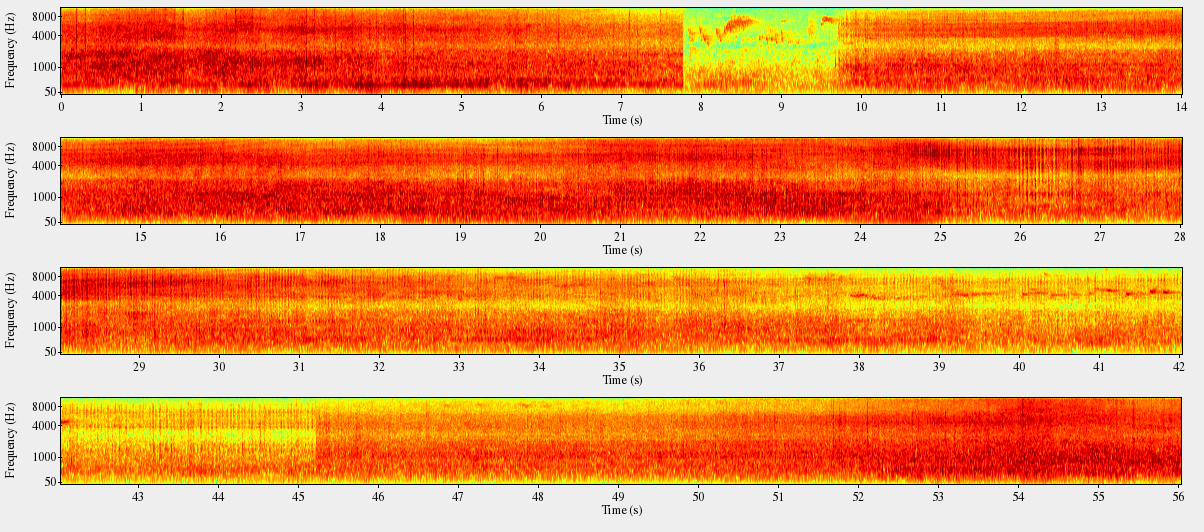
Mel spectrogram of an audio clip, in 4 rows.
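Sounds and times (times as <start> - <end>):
coaches rolling by: 0.0 - 56.0
model diesel locomotives passing: 0.0 - 56.0.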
